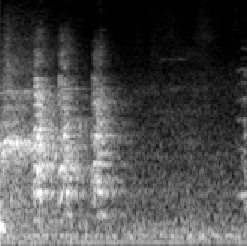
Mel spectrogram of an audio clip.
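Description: A man's soft laughter, a few short breathy bursts that die away after about a second.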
